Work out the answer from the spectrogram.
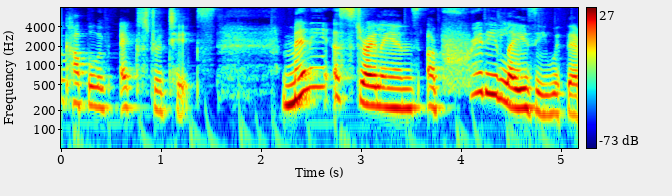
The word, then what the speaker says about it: Australia: Australia. So the main stress is on the second syllable, A. That's the A as in day vowel sound.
